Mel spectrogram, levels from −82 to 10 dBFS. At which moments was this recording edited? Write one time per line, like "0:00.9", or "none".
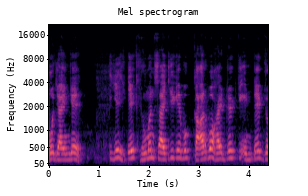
0:01.2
